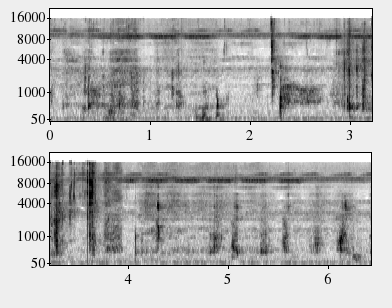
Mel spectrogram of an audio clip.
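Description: Close-up eating sounds of a person chewing beef and rice by hand: mouth sounds broken by irregular sharp clicks, the loudest bunched a little past the middle.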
